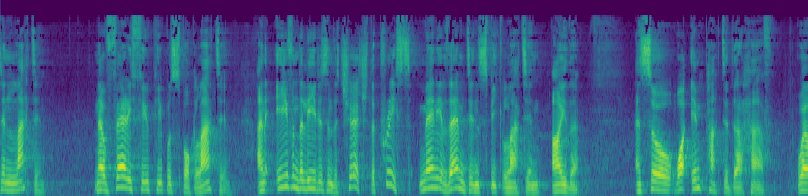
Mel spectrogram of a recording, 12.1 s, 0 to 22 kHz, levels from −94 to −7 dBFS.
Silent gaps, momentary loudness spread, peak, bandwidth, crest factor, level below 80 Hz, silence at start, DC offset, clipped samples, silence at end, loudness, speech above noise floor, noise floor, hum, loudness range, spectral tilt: none; 11 LU; -4 dBFS; 15.5 kHz; 20 dB; -58 dBFS; 0 s; under 0.1%; under 0.1%; 0 s; -24 LUFS; 33 dB; -56 dBFS; none; 2 LU; -4 dB/octave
